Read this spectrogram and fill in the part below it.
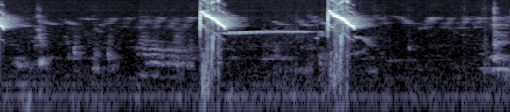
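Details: Female Javan white-eye calls meant to lure males: bright, sharply descending notes about a second apart, one trailed by a long thin flat whistle, the rest silence.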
